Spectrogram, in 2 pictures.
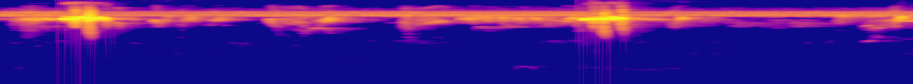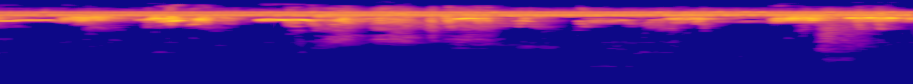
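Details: Blue-crowned hanging parrot lure call (kiak-kiak) for trapping: two loud, sharp, very high notes about three seconds apart, followed by faint high chatter over a steady hiss.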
